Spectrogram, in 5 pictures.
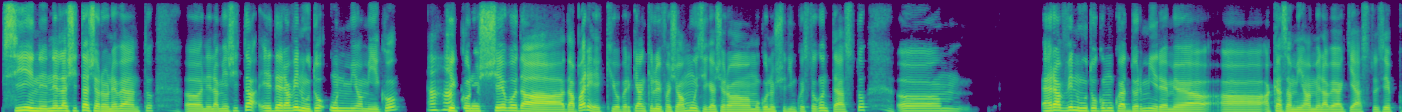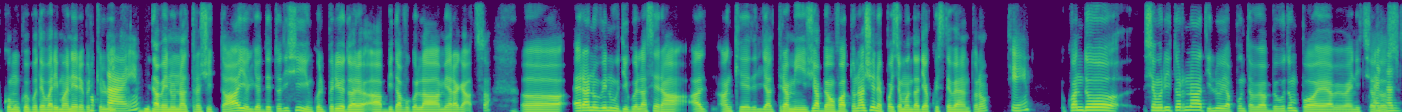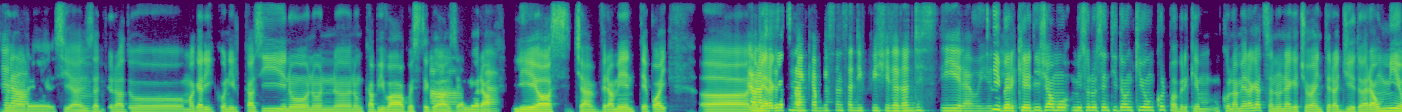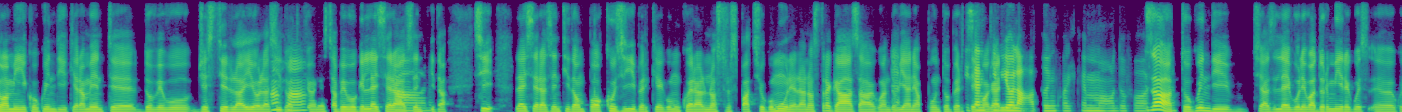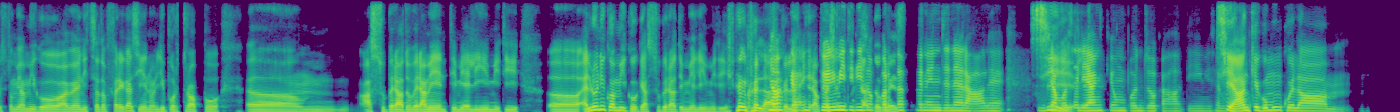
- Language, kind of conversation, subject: Italian, podcast, Come riconosci che qualcuno ha oltrepassato i tuoi confini?
- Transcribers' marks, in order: "aveva" said as "avea"; other background noise; "cioè" said as "ceh"; "cioè" said as "ceh"; chuckle; laughing while speaking: "quella quella sera"; laughing while speaking: "Okay"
